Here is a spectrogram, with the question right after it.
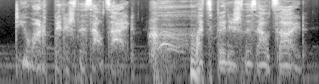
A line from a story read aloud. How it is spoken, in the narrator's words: kind of whisper shouted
